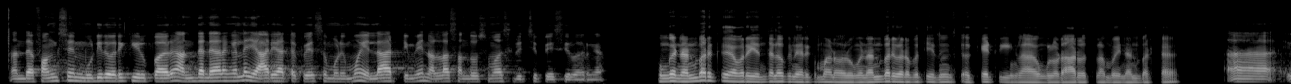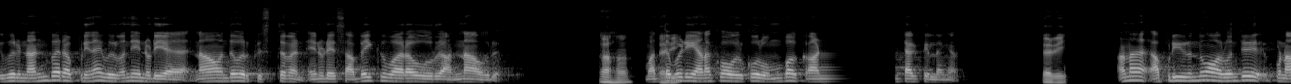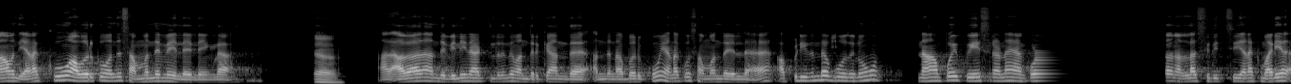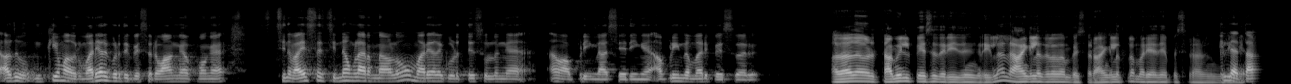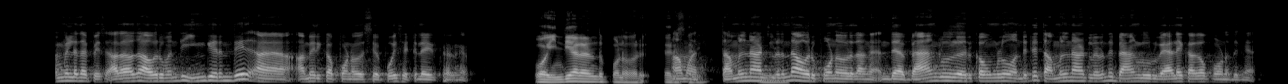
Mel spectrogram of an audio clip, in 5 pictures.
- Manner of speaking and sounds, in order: tapping; distorted speech; in English: "கான்டாக்ட்"; other noise; in English: "செட்டில்"
- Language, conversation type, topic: Tamil, podcast, அந்த நாட்டைச் சேர்ந்த ஒருவரிடமிருந்து நீங்கள் என்ன கற்றுக்கொண்டீர்கள்?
